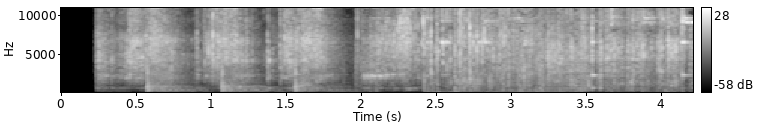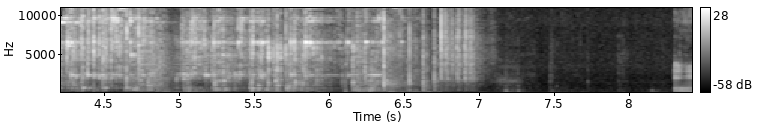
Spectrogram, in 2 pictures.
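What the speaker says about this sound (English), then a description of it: "that was the sound of me destroying my typewriter with a hammer" A hammer smashes a typewriter with sticking keys: a rapid series of sharp metallic clanks and rattling jangles, close and dense, that thin out and stop near the end.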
